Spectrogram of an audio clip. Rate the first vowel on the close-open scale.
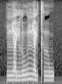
open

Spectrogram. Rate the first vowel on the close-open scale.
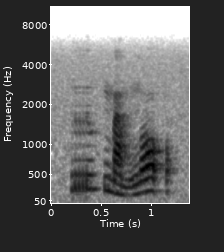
close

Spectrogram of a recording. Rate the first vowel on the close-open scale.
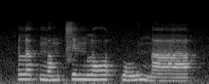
open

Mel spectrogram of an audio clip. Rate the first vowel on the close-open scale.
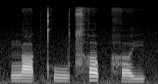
open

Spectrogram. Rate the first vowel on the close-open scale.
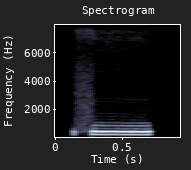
close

